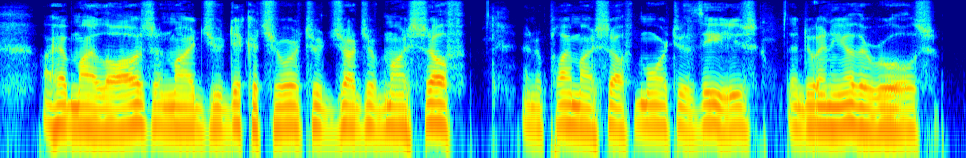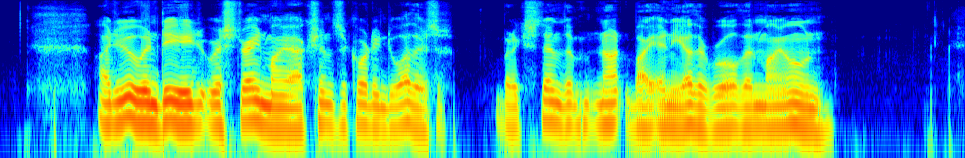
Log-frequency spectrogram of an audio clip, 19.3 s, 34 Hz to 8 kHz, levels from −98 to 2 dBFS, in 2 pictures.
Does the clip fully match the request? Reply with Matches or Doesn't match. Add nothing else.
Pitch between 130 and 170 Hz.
Doesn't match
